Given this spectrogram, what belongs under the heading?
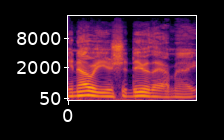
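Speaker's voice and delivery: terrible, unconvincing put-on Australian accent. A speaker quotes an Australian listener's advice, terrible Australian accent. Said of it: "Getting my completely terrible Australian accent going".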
